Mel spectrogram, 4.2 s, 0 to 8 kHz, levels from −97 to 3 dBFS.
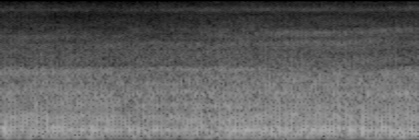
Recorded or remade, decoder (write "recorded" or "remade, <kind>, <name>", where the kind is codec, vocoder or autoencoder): remade, vocoder, Vocos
